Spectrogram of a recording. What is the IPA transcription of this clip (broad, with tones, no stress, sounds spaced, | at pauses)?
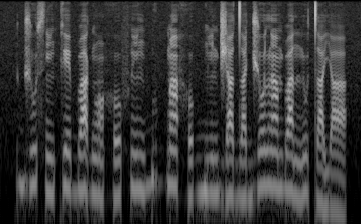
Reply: d͡ʒ u˧ s ĩ˨ k e˧ b a˧ ɡ ɔ̃˨ h o˨ f ĩ˧ ɡ͡b u˦ ɡ͡b ã˦˨ h o˨˦ ɡ͡b ĩ˧ d͡ʒ a˧ d a˧ d͡ʒ o˦ l ã˦ b a˦˨ n u˧ t a˨ j a˨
